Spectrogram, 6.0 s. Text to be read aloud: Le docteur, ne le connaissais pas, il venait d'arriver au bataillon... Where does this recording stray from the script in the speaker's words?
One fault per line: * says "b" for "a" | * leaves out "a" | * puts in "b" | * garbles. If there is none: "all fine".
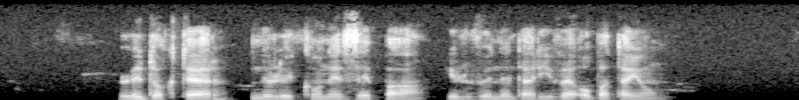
all fine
